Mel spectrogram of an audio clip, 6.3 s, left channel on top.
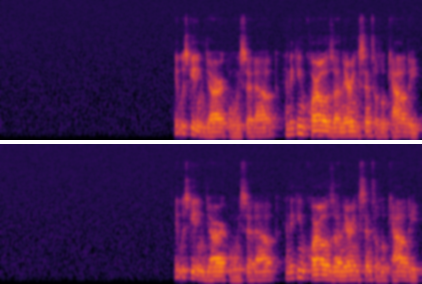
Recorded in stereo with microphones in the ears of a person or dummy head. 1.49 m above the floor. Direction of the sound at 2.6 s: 30° left (ahead or behind).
